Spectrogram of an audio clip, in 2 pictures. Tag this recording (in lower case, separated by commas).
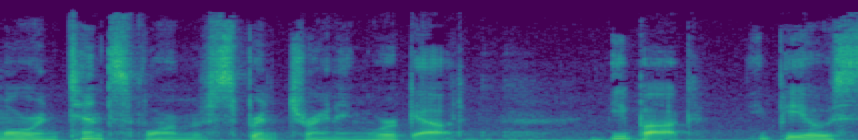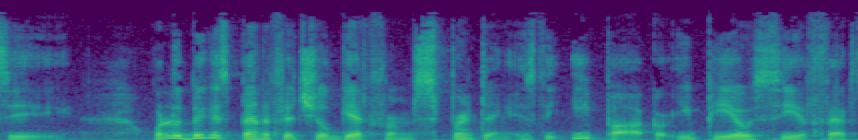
speech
